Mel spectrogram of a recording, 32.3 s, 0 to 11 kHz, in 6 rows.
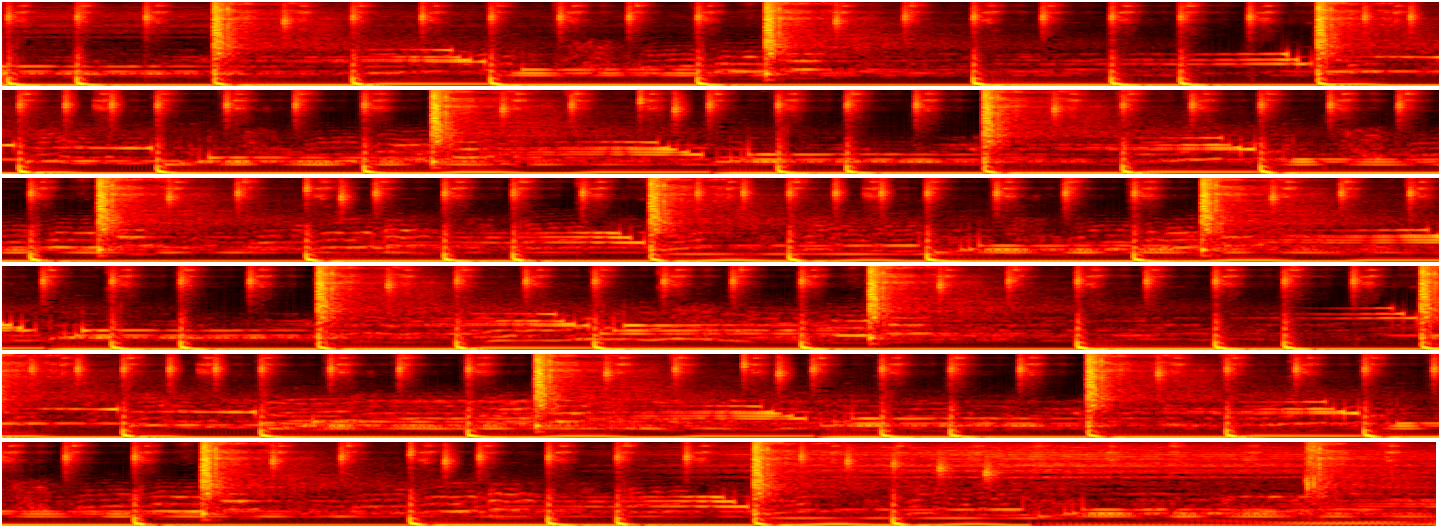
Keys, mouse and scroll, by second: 3.4-5.1 drag, 5.1 typing, 6.0 Return, 8.6 click, 10.9-14.5 alt+drag, 14.5-17.4 alt+drag, 17.4-25.0 alt+drag, 25.0-27.8 alt+drag, 27.8-30.5 alt+drag, 30.5-32.3 alt+drag.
